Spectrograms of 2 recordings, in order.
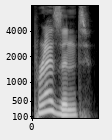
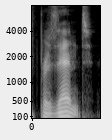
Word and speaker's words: present: It's not present, it's present. Now it's interesting that if you flip the the the the pronunciation of this word, you then get the noun of what is being presented.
